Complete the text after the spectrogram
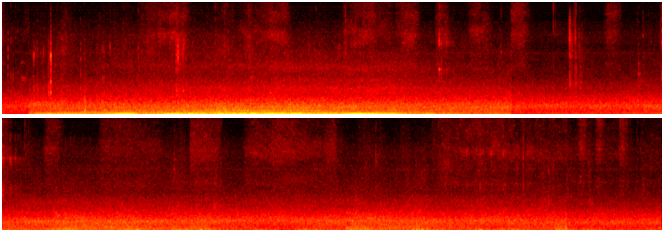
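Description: An aerosol spray can hisses as paint is sprayed.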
